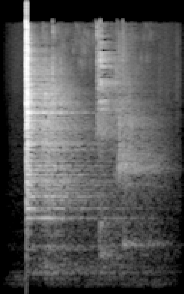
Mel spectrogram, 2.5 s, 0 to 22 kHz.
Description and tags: Pebble hits metal, then falls in water. Primo EM172 capsules inside widscreens, FEL Microphone Amplifier BMA2, PCM-M10 recorder. Recorded inside an old cistern of the Regina Castle (Badajoz Province, S Spain)
basement, cave, cistern, dungeon, echo, field-recording, reecho, reverb, reverberation, tunnel, underground, water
